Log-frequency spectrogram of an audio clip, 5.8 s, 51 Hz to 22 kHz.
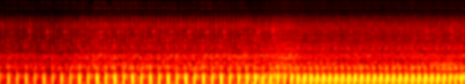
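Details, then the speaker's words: Boat BMC 1.8 marine diesel after owner's first service, started after brief glow-plug preheat and given a few revs: deep, even thrum with steady firing pulses, revs and loudness building gently; normal running. "isn't that bloody awesome oh i love it i love the sound of it"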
